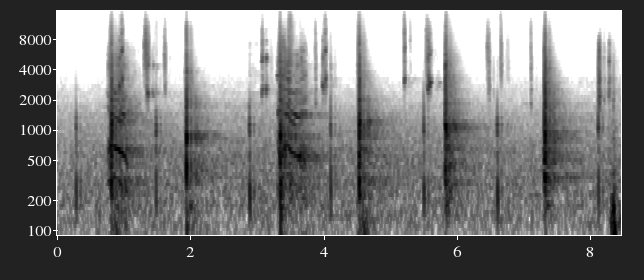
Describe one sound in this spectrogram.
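A tennis ball is struck back and forth with sharp pops of a racket.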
